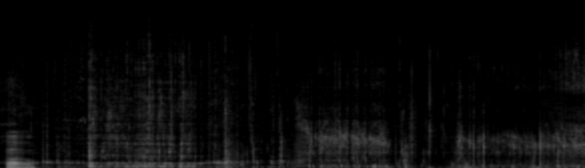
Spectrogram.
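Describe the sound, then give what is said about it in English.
Wet sipping and slurping of fine brandy from a glass, a run of soft liquid mouth noises and small smacks over several seconds, fairly quiet and intimate. “I'm going to sip some fine brandy now.”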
